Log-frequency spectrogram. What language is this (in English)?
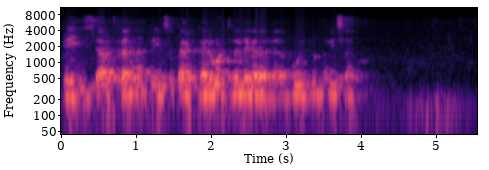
Malayalam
